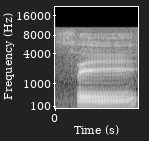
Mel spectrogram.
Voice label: mid rising modal, mpi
